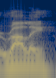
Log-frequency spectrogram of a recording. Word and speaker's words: Raleigh: Là, à Riley? – Oui, il est en Californie, je pense. Là. Pas Californie, en Caroline, excuse. – Oui, Raleigh. – Raleigh, voilà. Ouais, je l'ai mal prononcé.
